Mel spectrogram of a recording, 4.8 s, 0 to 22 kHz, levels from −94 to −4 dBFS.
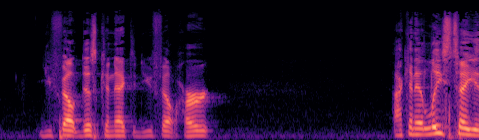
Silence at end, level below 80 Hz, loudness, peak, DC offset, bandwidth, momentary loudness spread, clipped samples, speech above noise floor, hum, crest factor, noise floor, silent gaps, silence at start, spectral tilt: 0 s; -68 dBFS; -28 LUFS; -8 dBFS; under 0.1%; 16 kHz; 12 LU; under 0.1%; 46 dB; none; 22 dB; -73 dBFS; none; 0.4 s; -4.5 dB/octave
